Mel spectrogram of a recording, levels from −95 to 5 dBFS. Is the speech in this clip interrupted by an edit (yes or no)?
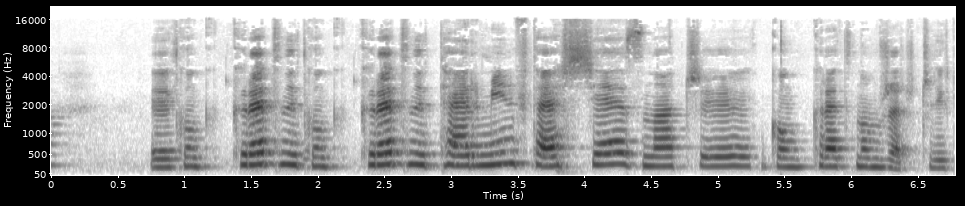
yes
